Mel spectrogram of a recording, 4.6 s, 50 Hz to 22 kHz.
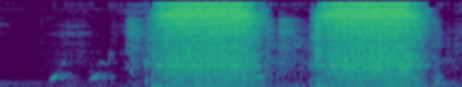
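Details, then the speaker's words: Kenmore 158.523 sewing machine motor after repair, checked for over-tightness; two short bursts at speed, even smooth hum with no knocking or grinding; normal running. "Doesn't feel too tight. Overall sounds good."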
